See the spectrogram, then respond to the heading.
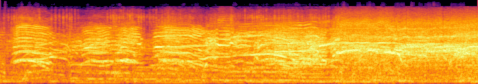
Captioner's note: women screaming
